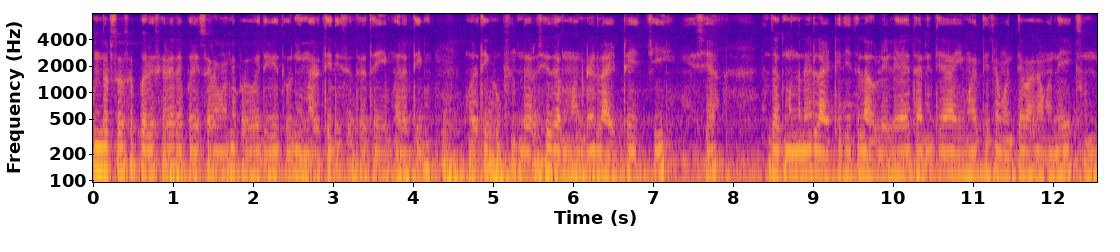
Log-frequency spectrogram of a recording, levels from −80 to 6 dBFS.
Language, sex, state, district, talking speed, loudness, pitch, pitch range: Marathi, female, Maharashtra, Pune, 145 wpm, -17 LUFS, 105 Hz, 100-110 Hz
